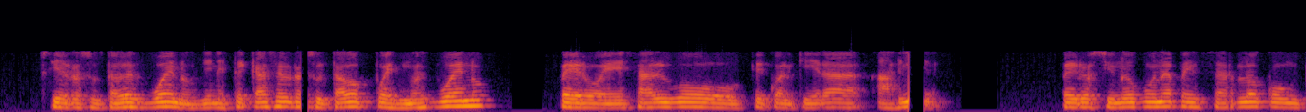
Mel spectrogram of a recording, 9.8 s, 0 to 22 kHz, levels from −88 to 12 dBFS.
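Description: Speech carried over a telephone-band G.711 path, cut twice by packet loss filled with silence: a 60 ms hole from 2.25 to 2.31 s and a 120 ms hole from 6.81 to 6.93 s. Both gaps are whole multiples of 30 ms, which fits lost 30 ms packets replaced by silence. On a waveform each gap is a flat line with abrupt edges. On a spectrogram it is a clean vertical blank.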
